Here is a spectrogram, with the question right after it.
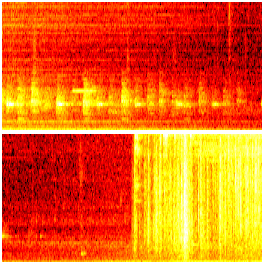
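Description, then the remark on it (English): Keys jingle and clink in a series of light metallic taps as someone tries to open a door, then a louder, busier rattle and scrape of metal near the end, with no voices. “Come on, fuck. Open. Where are my keys?”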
